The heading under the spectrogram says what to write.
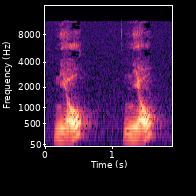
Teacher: the character for ox cow and it's meat beef pronounced second tone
